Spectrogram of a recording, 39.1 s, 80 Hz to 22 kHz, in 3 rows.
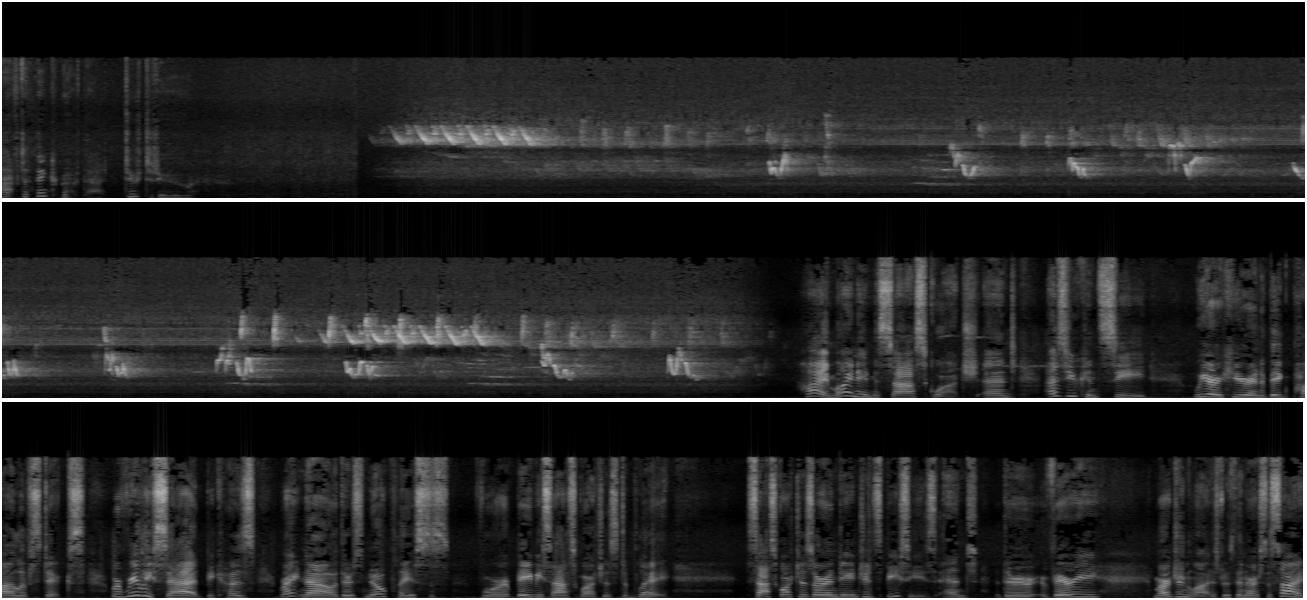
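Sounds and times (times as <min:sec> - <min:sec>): rapid high bird chirps: 0:03.7 - 0:20.8.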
